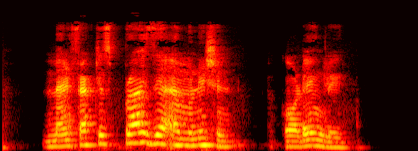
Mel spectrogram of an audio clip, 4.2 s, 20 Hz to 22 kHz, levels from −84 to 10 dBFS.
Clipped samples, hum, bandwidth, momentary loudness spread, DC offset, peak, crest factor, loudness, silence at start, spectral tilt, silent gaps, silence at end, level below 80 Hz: under 0.1%; none; 12.5 kHz; 14 LU; under 0.1%; -2 dBFS; 18 dB; -18 LUFS; 0.05 s; -4.5 dB/octave; none; 0.7 s; -58 dBFS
